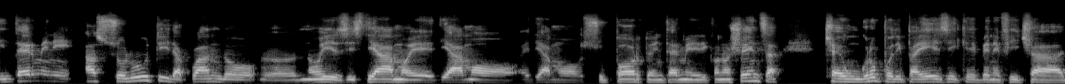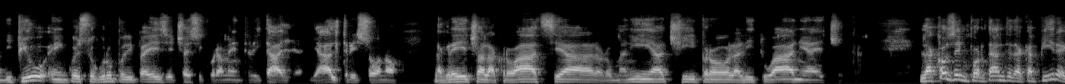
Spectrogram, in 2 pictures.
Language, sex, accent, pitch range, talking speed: Italian, male, native, 115-145 Hz, 145 wpm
